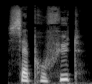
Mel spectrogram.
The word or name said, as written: saprofyt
